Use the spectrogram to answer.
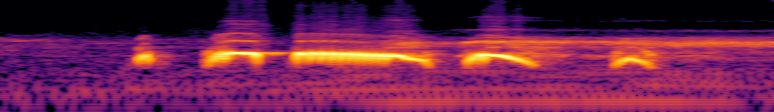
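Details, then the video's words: Female spotted dove cooing: a short soft note, then a long, mellow, slightly wavering coo, a down-slurred note and a final brief falling coo, all low and clear, with faint higher tones trailing behind. "cu mái gáy"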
